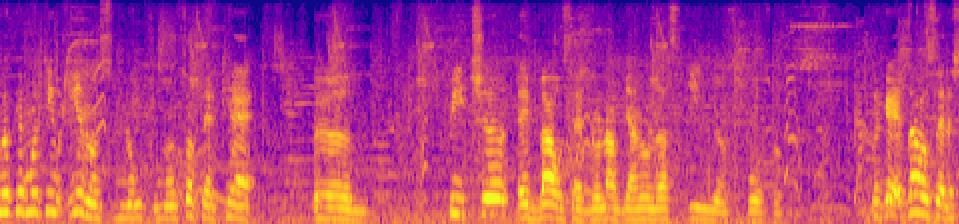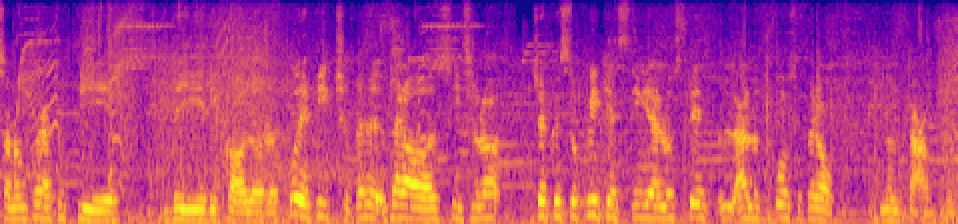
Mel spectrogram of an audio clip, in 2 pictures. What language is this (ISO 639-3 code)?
ita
